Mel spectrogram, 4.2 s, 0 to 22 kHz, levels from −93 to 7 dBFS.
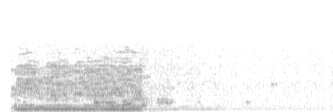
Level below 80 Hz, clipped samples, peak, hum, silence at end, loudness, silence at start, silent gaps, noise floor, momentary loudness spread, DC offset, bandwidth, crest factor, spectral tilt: -80 dBFS; under 0.1%; -40 dBFS; 60 Hz at -65 dBFS; 0.2 s; -54 LUFS; 0.15 s; none; -79 dBFS; 15 LU; under 0.1%; 7.4 kHz; 16 dB; -5.5 dB/octave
